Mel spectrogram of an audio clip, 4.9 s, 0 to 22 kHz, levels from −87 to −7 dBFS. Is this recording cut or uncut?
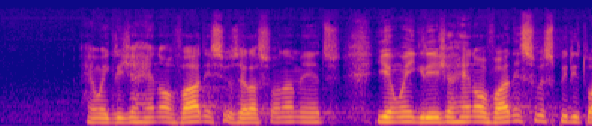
uncut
